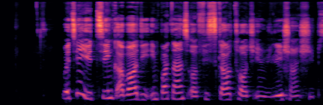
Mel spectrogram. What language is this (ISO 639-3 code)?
pcm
